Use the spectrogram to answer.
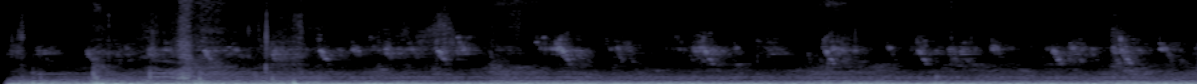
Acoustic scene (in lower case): park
